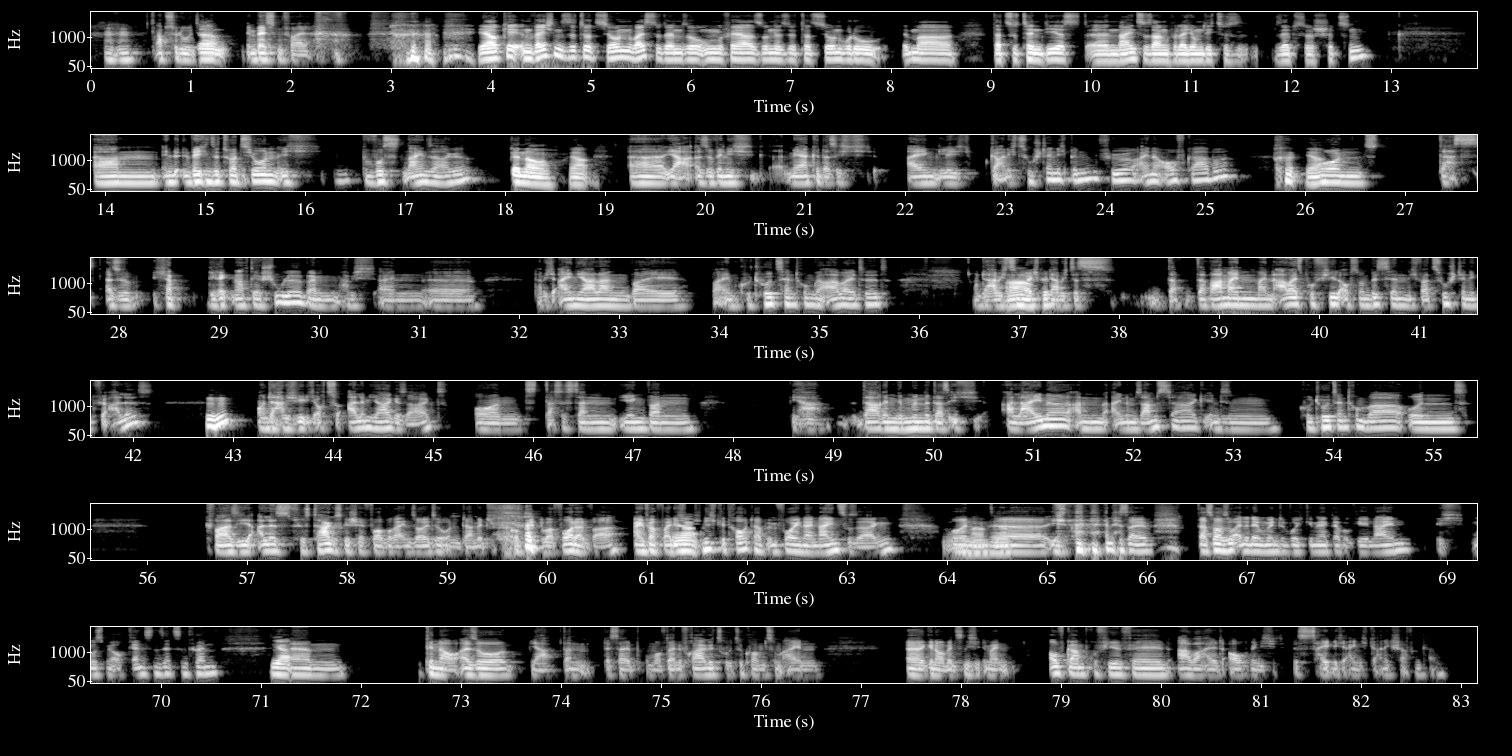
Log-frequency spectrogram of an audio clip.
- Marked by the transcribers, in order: chuckle; other background noise; chuckle; chuckle; laughing while speaking: "ja, deshalb"
- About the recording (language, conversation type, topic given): German, podcast, Wann sagst du bewusst nein, und warum?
